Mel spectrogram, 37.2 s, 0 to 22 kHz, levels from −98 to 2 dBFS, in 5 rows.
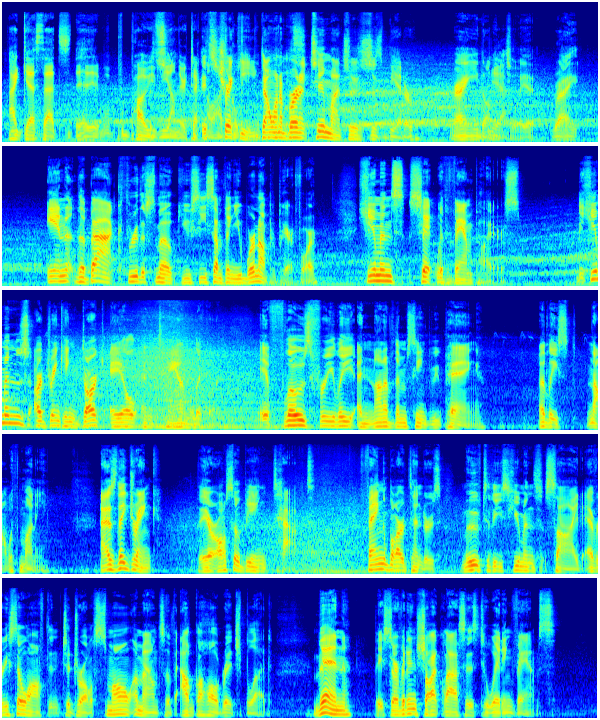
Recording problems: traffic noise; noticeable; throughout; 15 dB below the speech

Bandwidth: 16 kHz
